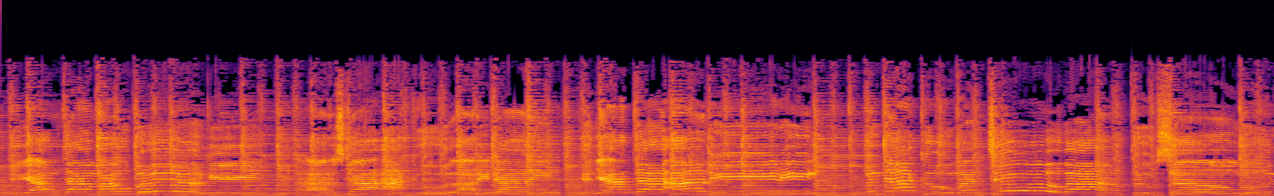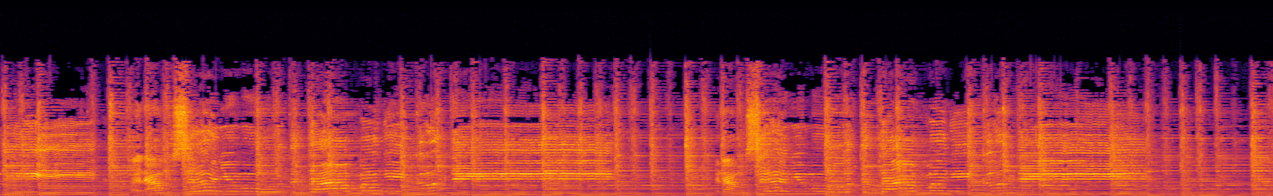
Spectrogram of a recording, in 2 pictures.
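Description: Acoustic guitar strummed and picked as accompaniment, with a man singing the melody over it in long, wavering phrases, holding some notes in the second half.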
